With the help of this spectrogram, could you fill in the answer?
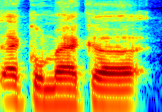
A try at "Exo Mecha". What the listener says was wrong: Exo Mecha? You keep saying Echo Mecha, right?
